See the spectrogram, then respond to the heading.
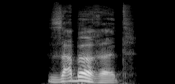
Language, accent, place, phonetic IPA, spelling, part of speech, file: German, Germany, Berlin, [ˈzabəʁət], sabberet, verb, De-sabberet.ogg
- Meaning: second-person plural subjunctive I of sabbern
